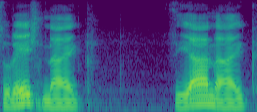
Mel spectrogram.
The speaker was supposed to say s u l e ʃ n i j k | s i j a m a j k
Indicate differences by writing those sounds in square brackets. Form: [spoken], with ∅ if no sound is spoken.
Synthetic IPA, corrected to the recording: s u [ɾ] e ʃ n [a] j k | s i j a [n] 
